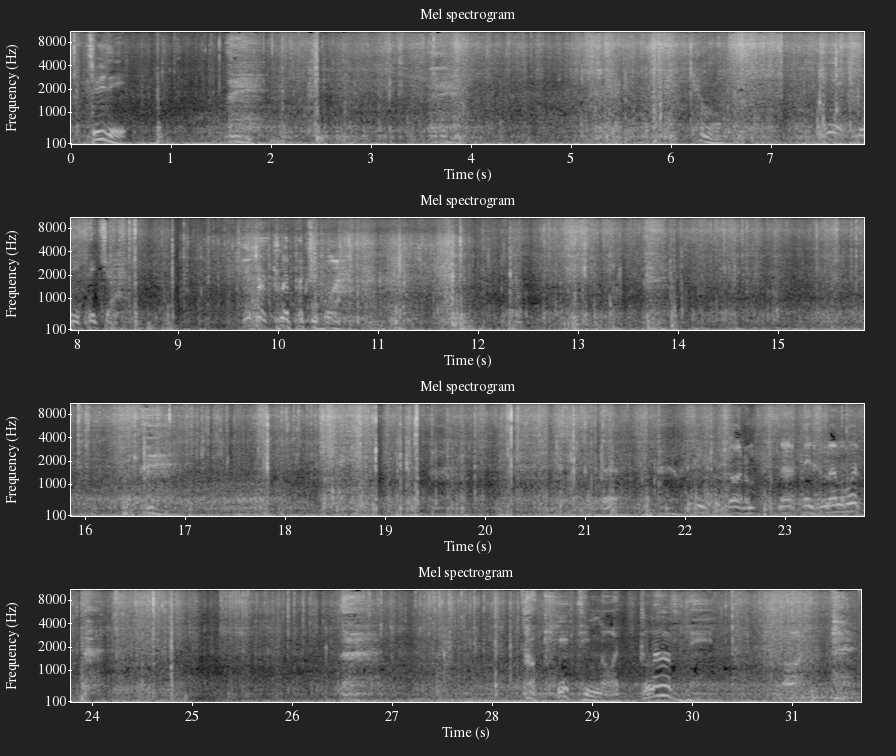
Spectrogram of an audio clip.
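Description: Hands rummaging through rubbish in a dumpster, with plastic bags, cardboard and packing foam rustling and crinkling in frequent short clicks and knocks, all over a steady low hum.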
